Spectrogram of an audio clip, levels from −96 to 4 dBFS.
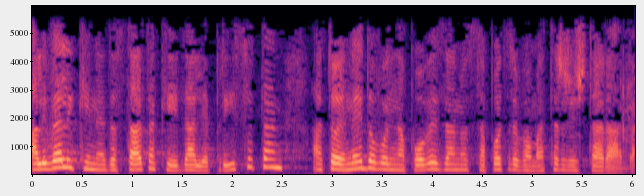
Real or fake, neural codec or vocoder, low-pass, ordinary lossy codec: real; none; 5.4 kHz; none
